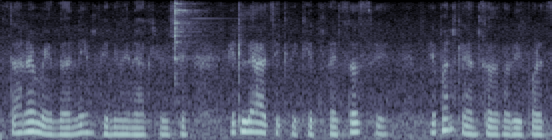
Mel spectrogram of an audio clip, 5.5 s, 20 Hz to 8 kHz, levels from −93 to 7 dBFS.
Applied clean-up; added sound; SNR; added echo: none; Cutlery, silverware; 13 dB; none.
